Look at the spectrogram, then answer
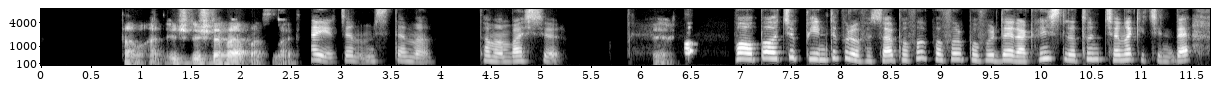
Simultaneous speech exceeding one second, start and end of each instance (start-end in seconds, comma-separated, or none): none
